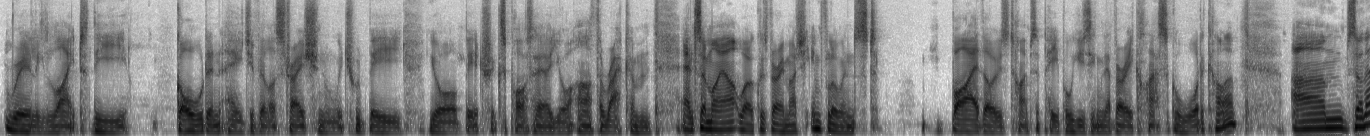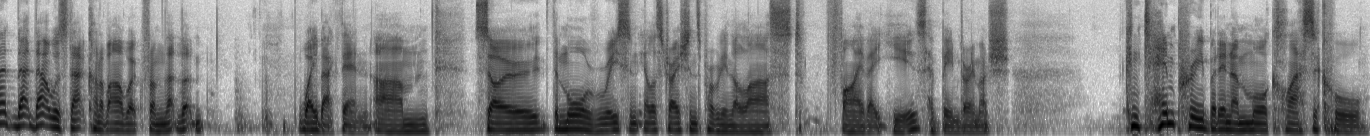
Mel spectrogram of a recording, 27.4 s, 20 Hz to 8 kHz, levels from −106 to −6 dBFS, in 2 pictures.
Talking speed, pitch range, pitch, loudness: 160 wpm, 85-120 Hz, 105 Hz, -18 LUFS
